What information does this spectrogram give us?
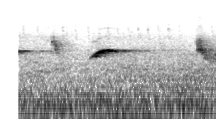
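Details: A bird in Cisangkan Permai, a cool valley in South Cimahi, gives thin, clear whistles: a steady high note, then a brief rising whistle and another short note, over faint low background noise.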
